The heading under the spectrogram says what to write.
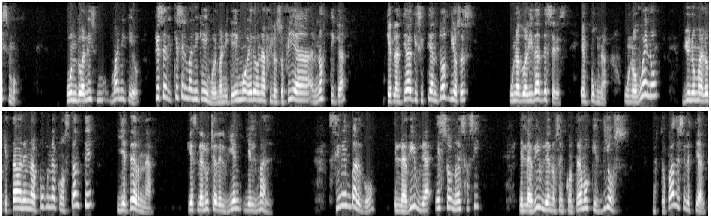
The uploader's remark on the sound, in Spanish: Programa grabado en Vivo por Facebook Live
